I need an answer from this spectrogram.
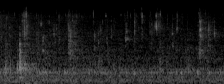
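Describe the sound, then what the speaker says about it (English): Pork stir fry sauce boils in a pan with a faint, steady bubbling and soft popping and sizzling, continuous and low in level with no talking. "So this is now boiling away nicely"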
